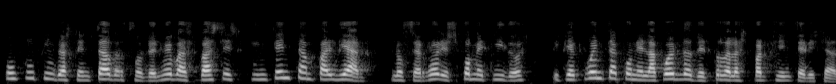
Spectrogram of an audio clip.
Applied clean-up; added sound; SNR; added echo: neural mask model DeepFilterNet 3.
